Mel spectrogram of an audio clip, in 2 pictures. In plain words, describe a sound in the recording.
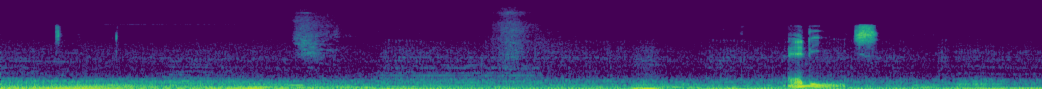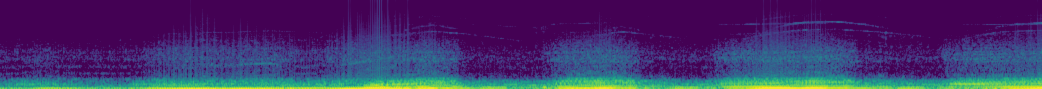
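A truck's diesel engine rumbles low and steady, growing louder as it speeds up.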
